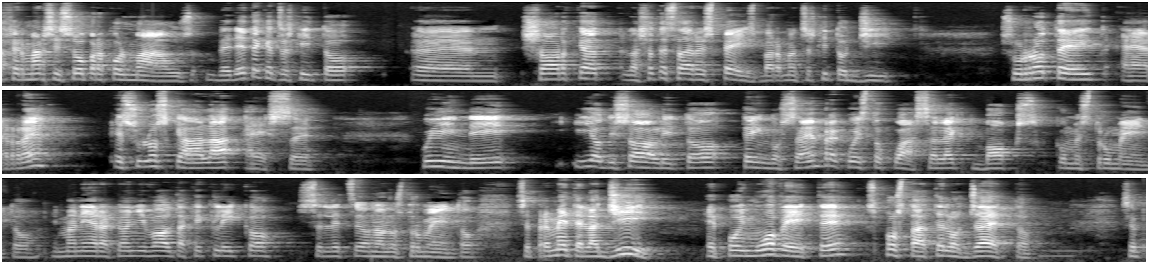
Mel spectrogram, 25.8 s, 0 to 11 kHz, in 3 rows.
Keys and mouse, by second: 15.7 click, 17.5 click, 19.1 click, 21.3 g.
